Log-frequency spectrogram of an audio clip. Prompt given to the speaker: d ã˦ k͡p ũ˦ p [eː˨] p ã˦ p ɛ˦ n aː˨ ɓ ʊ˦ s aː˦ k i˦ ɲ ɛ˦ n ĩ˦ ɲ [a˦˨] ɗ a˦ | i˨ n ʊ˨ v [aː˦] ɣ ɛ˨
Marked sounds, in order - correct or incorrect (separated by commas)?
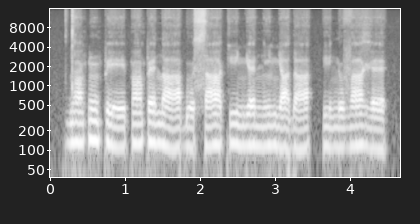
correct, correct, correct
